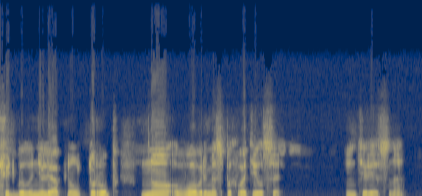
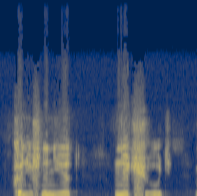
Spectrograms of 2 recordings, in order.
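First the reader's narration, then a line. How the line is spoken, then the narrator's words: Soft reply. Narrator (Russian): мягко ответил я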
